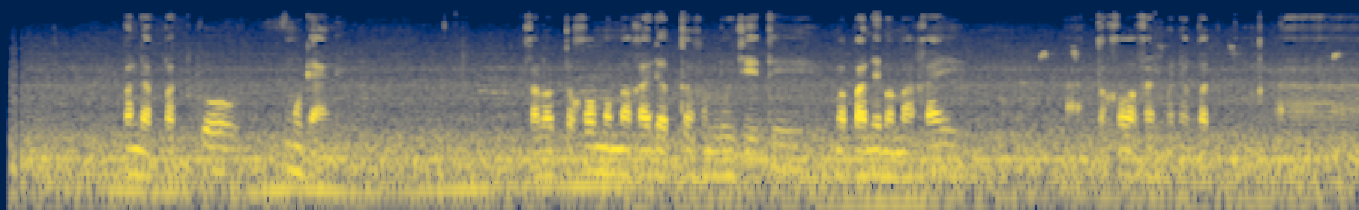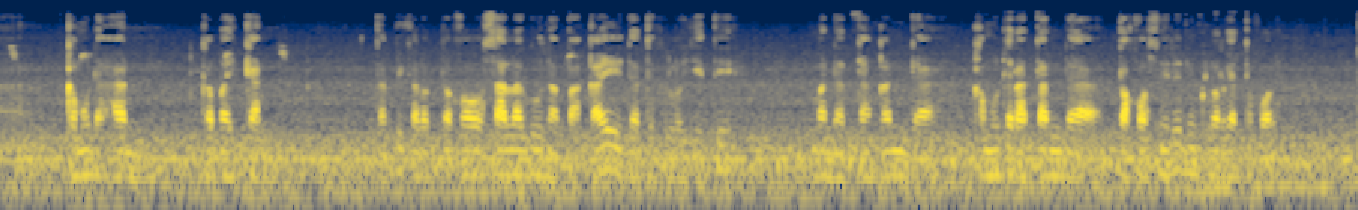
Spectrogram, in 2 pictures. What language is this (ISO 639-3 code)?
bsy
